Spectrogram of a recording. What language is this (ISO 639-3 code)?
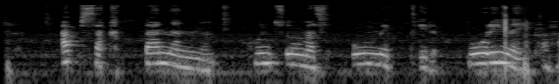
jqr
